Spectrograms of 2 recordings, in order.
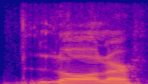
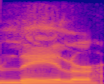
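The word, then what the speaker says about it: Lalor: Lawler, or Layler, I think is the way to pronounce it, Layler in the Arkle.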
